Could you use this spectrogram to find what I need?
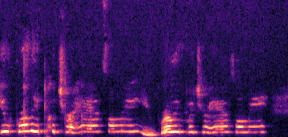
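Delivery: tearful, high-pitched, hysterical sobbing. Retelling confronting a partner who grabbed her: retelling crying hysterically. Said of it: "I'm just crying hysterically".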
